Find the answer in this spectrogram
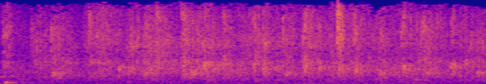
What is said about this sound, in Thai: ทุกท่านพร้อมนะคะขอเสียงปรบมือดังๆด้วยค่ะ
